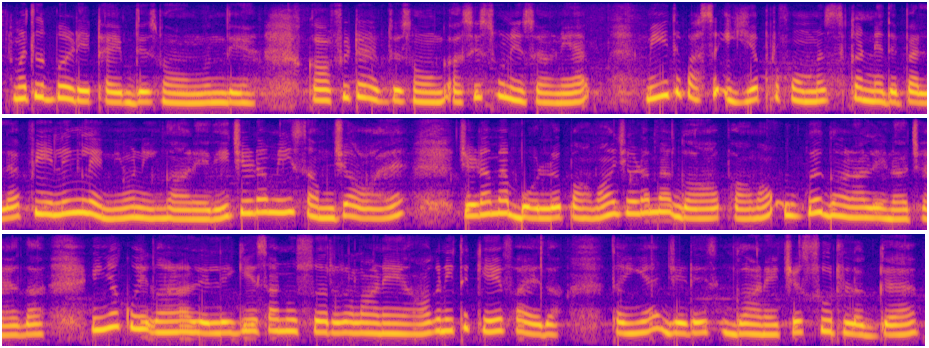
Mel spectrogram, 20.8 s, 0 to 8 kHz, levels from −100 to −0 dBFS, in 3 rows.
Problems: constant background noise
